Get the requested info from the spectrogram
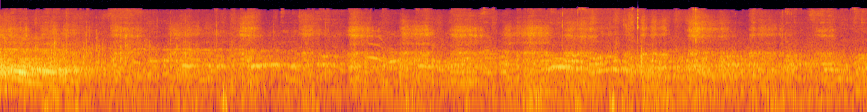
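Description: Indistinct voices at a distance, with irregular soft knocks and rustles close to the microphone; a louder voice trails off in the first half-second.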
